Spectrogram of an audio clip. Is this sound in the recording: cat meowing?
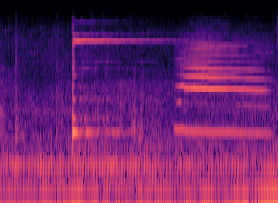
yes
